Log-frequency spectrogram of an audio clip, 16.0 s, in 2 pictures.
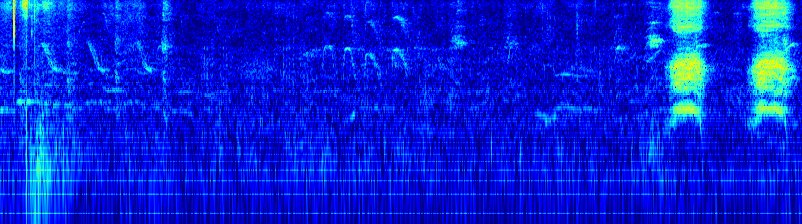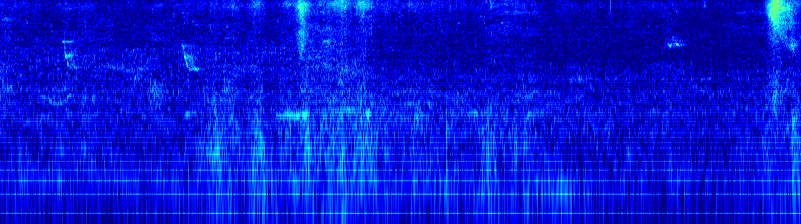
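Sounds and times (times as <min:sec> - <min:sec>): small birds chirping: 0:00.0 - 0:16.0
bird cawing: 0:06.5 - 0:08.0.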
